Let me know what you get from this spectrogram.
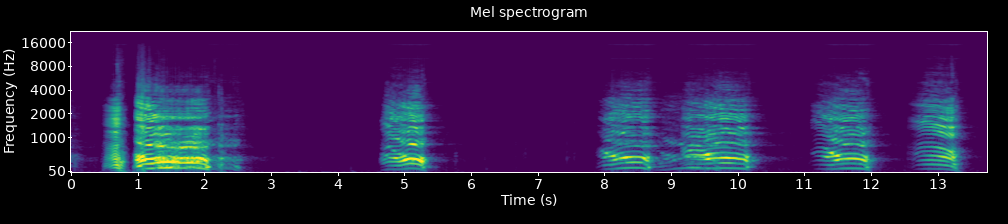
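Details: Red deer (Cervus elaphus) stag in the 2023 rut in Białowieża Forest, Poland, gives deep, harmonic roars about a second long each, in an irregular series.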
